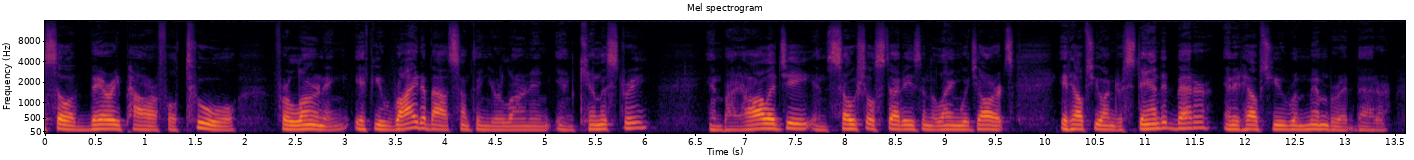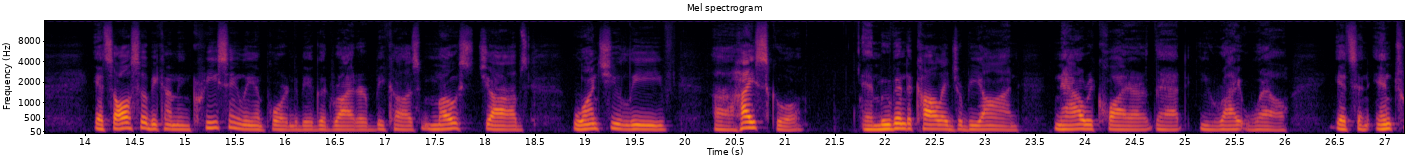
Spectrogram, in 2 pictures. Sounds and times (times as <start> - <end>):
Speech: 0.0 - 13.5, 14.1 - 27.1.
